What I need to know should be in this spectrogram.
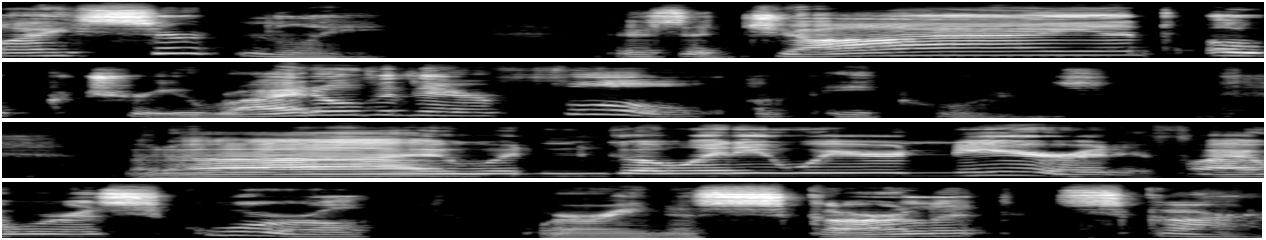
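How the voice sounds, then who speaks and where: A woman puts on a character voice pitched fairly low. She delivers it at a fairly slow pace. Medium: read story. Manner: hooting, loud.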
